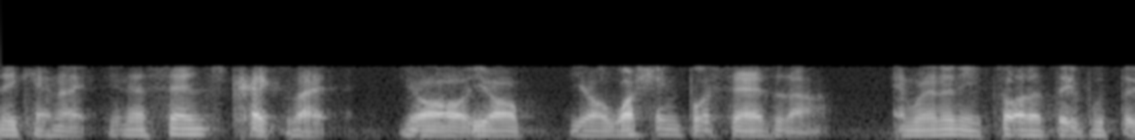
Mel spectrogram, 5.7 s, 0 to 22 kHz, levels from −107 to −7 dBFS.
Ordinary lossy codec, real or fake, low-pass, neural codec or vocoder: none; fake; 3.6 kHz; codec, 16 kHz, 1.1 kbps, Voila-Tokenizer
